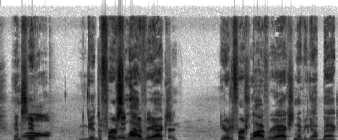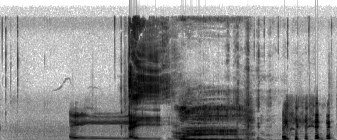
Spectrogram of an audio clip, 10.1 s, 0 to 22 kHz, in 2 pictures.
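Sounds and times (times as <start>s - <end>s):
speech: 0.2s - 5.2s, 6.1s - 8.1s, 9.3s - 10.1s
low rasping burp: 7.7s - 8.9s.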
